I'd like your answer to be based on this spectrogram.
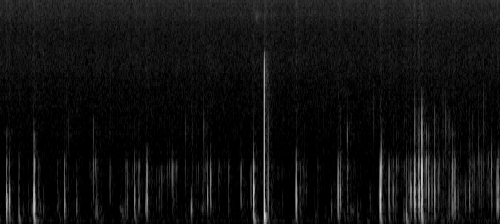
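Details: Irregular low gurgles, pops and rumbling bursts clustering toward the end, recorded from one's own stomach while trying to sleep: active bowel sounds (borborygmi).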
